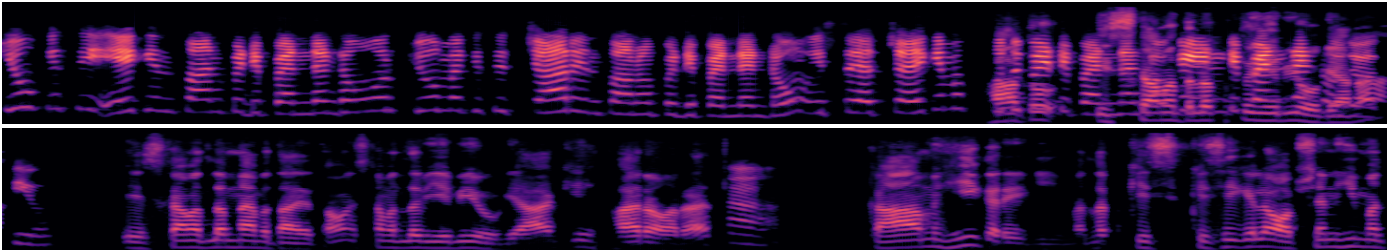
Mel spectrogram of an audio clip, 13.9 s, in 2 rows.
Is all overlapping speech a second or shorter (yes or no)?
no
